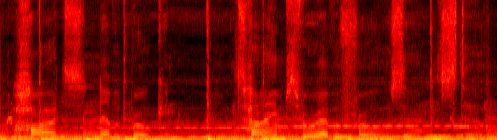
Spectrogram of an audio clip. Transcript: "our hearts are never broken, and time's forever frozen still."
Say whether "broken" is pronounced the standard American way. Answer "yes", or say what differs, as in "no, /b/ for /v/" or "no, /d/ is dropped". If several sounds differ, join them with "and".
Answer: no, /k/ is dropped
